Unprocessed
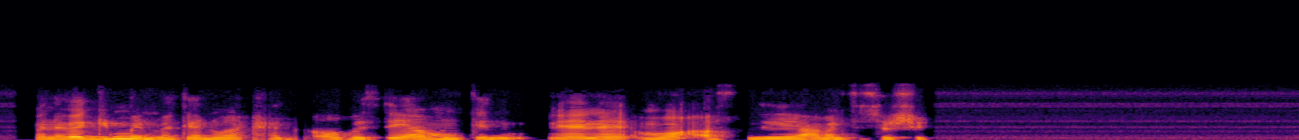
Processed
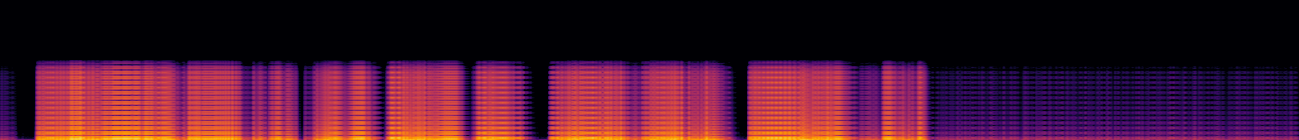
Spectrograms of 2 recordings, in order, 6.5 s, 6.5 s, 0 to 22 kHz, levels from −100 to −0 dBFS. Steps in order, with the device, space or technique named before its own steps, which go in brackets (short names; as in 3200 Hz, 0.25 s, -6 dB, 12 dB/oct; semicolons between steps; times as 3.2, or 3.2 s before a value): crushed at another speed (playback speed 2×; sample-and-hold 28×; playback speed 0.5×); gain +5 dB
